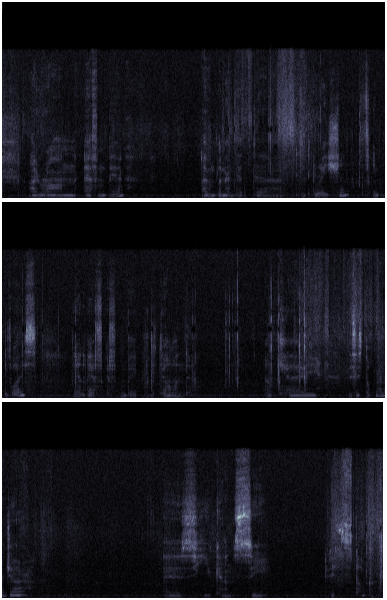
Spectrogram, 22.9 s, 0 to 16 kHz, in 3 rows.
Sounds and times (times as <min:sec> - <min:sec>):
Speech: 0:00.5 - 0:02.6, 0:04.0 - 0:08.4, 0:09.1 - 0:11.6, 0:12.9 - 0:16.0, 0:18.5 - 0:20.7, 0:21.8 - 0:22.8.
